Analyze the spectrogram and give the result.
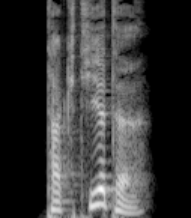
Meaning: inflection of taktieren: 1. first/third-person singular preterite 2. first/third-person singular subjunctive II
- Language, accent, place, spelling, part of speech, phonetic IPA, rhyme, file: German, Germany, Berlin, taktierte, adjective / verb, [takˈtiːɐ̯tə], -iːɐ̯tə, De-taktierte.ogg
